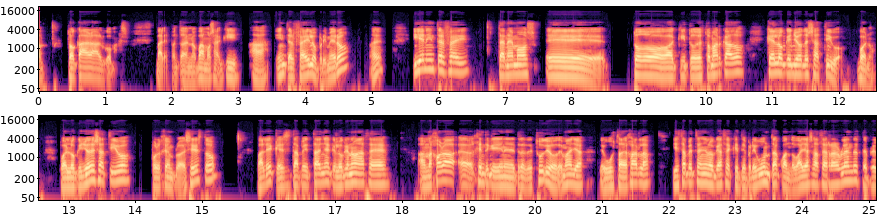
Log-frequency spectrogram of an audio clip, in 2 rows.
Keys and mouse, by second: 2.1 click, 5.5 click, 7.2 click, 15.7 click.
